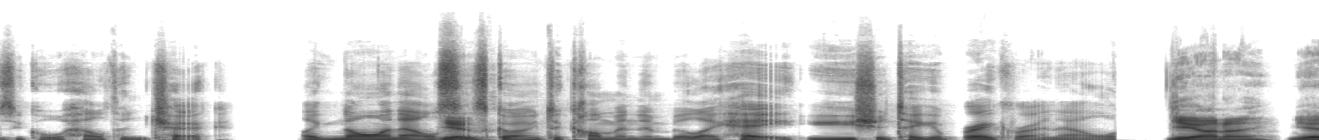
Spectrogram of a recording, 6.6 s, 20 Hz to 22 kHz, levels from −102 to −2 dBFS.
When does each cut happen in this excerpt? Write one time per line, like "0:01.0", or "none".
0:04.0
